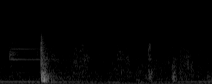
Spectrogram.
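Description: A few light clicks and knocks, the loudest about half a second in, over a steady low hum.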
